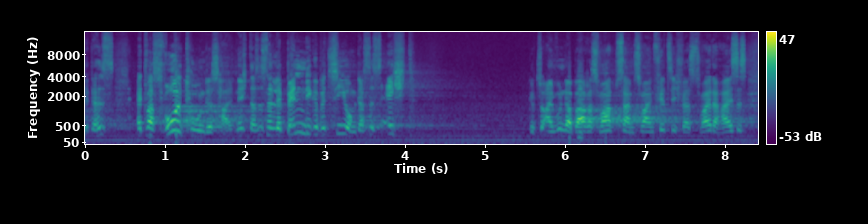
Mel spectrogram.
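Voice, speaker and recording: A man preaching with a high, ringing voice that bounces around a large reverberant hall. He is emphatic, climbing into loud cries and then dropping to quiet words, and tags his phrases with "halt, nicht?". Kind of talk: sermon.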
